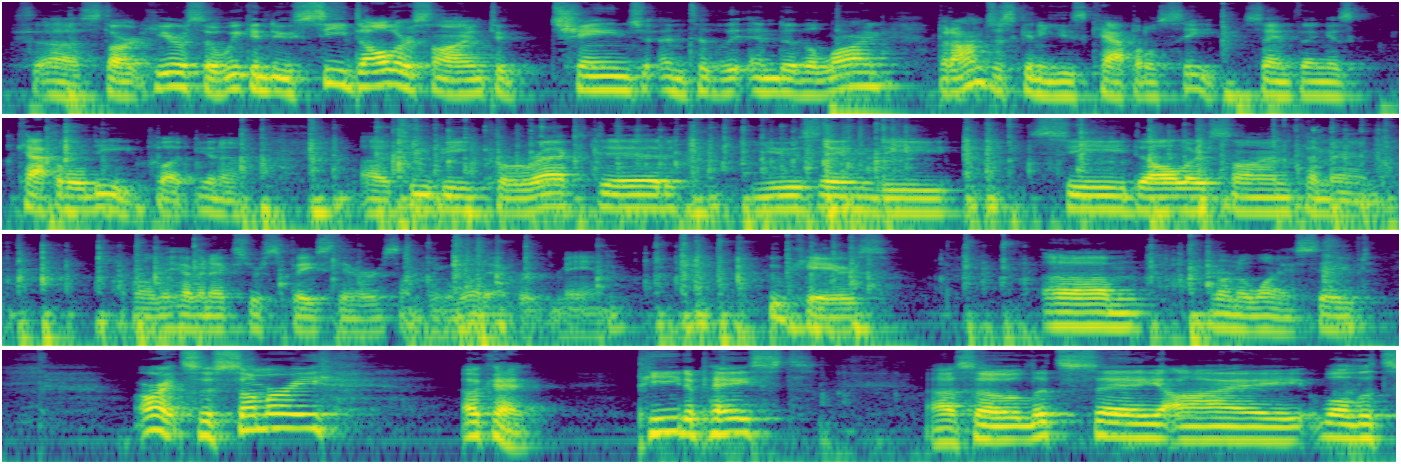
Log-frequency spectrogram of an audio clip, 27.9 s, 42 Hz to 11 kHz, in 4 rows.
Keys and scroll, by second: 6.9-19.6 typing, 24.3-24.6 typing.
